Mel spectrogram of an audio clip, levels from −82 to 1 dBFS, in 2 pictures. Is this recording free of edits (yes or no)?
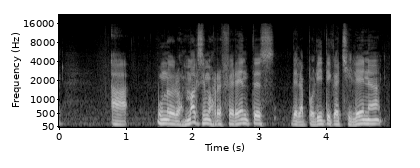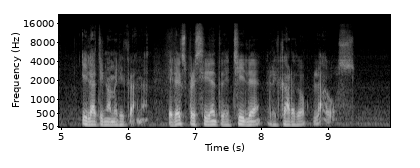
no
